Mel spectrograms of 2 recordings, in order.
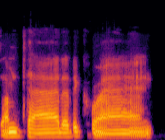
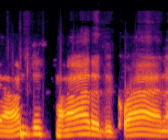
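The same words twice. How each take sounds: First: Slow, low, deadpan reading of the comment; mock reading a comment. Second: Said in the usual way. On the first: Reading a viewer's comment out, slow deadpan. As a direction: read the viewer comment aloud slowly and dryly. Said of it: "I'm reading the comments". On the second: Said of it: "I'm sorry".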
